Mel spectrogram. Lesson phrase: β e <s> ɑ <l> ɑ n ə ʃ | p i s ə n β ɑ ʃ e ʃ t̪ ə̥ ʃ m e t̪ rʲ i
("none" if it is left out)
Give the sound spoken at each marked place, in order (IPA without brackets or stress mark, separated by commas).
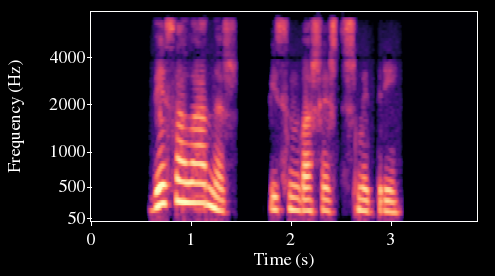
s, l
